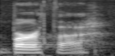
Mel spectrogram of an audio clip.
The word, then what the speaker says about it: Bertha: In German, it's pronounced Bertha, and in English, it's Bertha.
